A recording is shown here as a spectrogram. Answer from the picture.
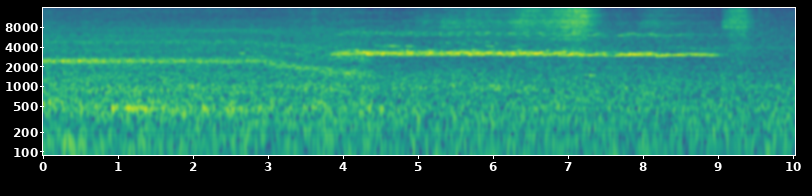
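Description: Metro-North M8 electric multiple-unit train rolling along the track, with steady wheel-and-rail rumble. High, steady steel wheel squeal rings out above it: one tone fades about three seconds in, and a second, higher squeal runs from about four seconds to nine.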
